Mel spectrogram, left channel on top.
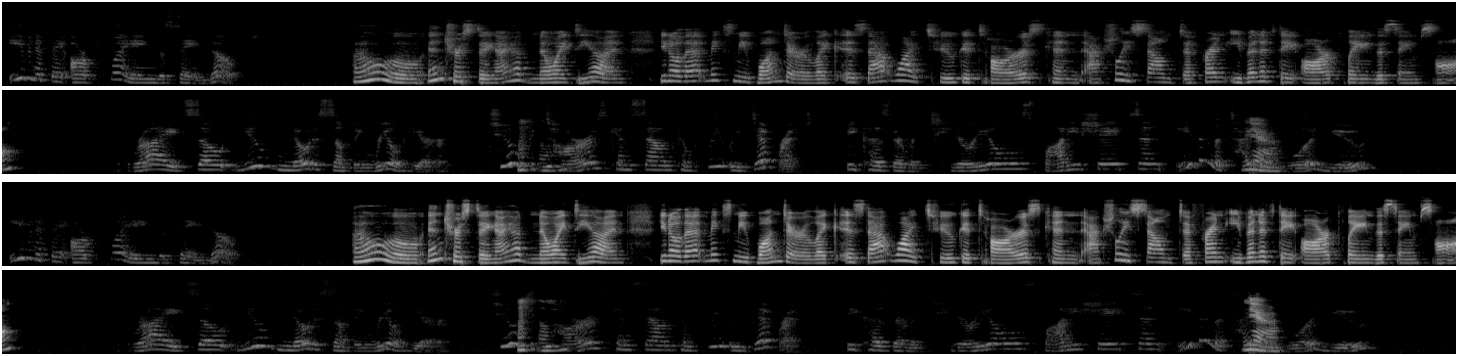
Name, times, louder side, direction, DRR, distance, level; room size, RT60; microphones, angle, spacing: voice 1, 0.1-2.6 15.8-28.2, left 3 dB, 50° left, 1.3 m, -46 dB
voice 2, 3.5-14.6 19.7-20.1 27.0-27.3, right 7 dB, 85° right, 0.6 m, -29 dB
7.1 x 6.9 x 2.2 m
head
